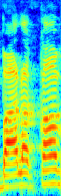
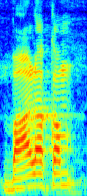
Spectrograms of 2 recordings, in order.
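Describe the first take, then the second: First: The word ends with an open a vowel. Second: The word ends with an m sound. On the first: The speaker calls it wrong. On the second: The speaker calls it right.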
